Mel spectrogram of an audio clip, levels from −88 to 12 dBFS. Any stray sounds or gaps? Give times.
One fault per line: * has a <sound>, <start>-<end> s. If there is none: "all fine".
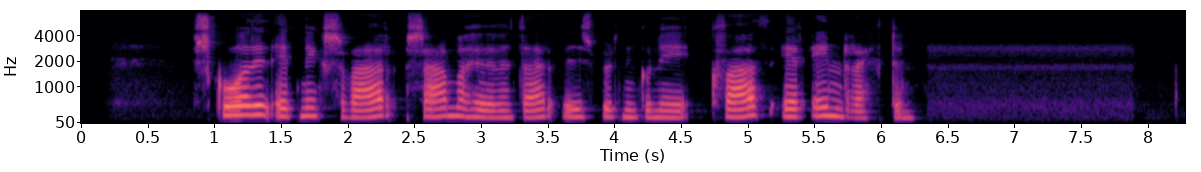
all fine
